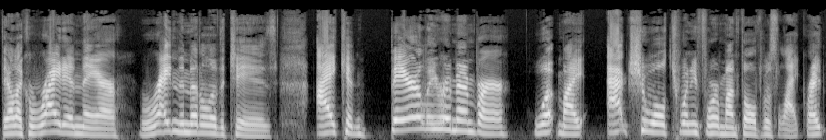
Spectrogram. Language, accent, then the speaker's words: English; Alabama, United States; moved away; My folks live in Alabama. I grew up in Alabama.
